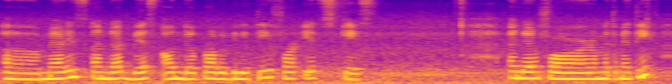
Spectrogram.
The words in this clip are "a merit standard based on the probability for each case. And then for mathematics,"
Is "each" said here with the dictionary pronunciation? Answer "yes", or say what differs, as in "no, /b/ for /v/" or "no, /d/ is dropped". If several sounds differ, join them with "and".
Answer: no, /s/ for /tʃ/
